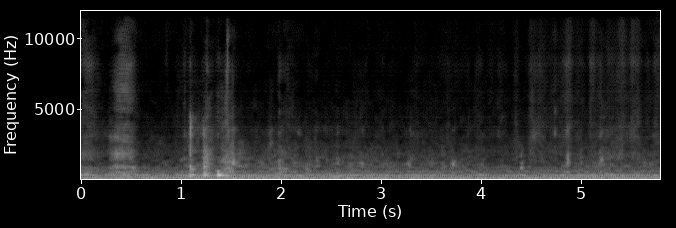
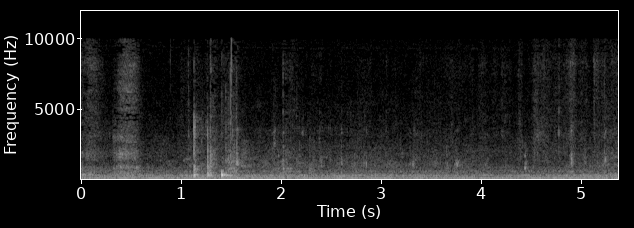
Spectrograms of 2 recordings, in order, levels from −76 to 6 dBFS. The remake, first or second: first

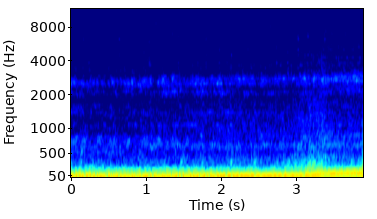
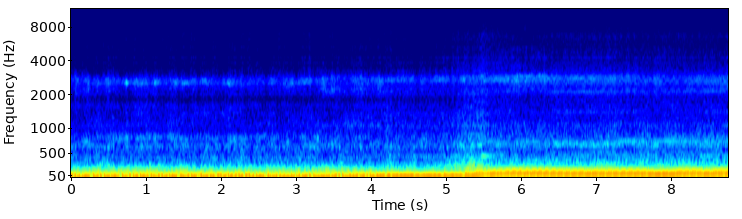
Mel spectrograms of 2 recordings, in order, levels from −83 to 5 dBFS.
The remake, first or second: second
